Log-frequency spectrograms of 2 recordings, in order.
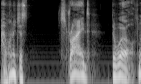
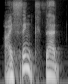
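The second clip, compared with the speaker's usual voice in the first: ordinary delivery, nothing marked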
